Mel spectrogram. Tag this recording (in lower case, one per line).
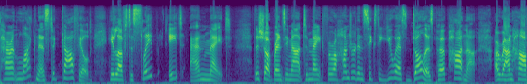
speech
